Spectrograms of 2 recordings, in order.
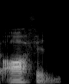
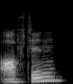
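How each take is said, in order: First: The T sound in the middle is silent. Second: The T sound in the middle is pronounced. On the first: "for gringos, we say often" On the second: "you said with a T?"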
